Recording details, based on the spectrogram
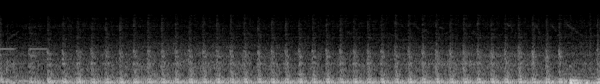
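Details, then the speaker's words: Mitsubishi Evo 8 just after a new fuel pump housing and harness install; owner noted plastic over a pump plug terminal: very hard start, then a low idle pulsing unevenly with a choppy flutter, rough running, cause unknown. "it just feels like this car is just freaking fluttering like it had the hardest time starting up and it just doesn't sound good at all right now"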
